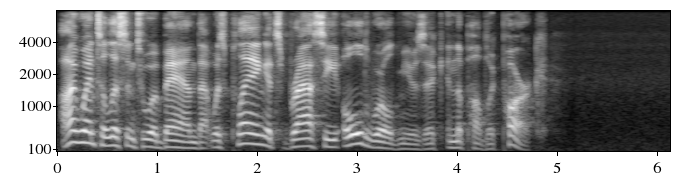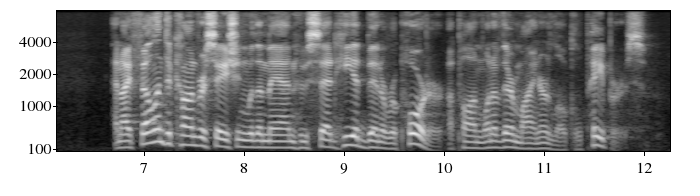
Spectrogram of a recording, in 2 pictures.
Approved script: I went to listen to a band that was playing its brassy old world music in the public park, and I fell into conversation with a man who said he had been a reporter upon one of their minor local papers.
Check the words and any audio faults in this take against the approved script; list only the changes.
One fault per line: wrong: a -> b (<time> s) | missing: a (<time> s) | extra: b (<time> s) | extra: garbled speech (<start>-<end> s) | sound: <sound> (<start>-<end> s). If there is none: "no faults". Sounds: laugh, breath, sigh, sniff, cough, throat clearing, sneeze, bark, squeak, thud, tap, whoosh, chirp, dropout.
no faults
